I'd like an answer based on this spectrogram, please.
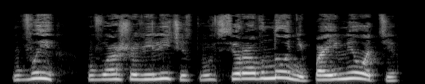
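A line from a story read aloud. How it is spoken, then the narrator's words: Sobbing. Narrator (Russian): всхлипнула я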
